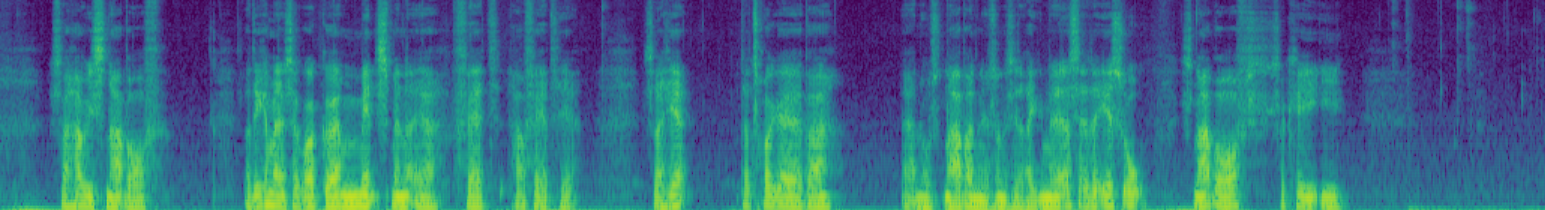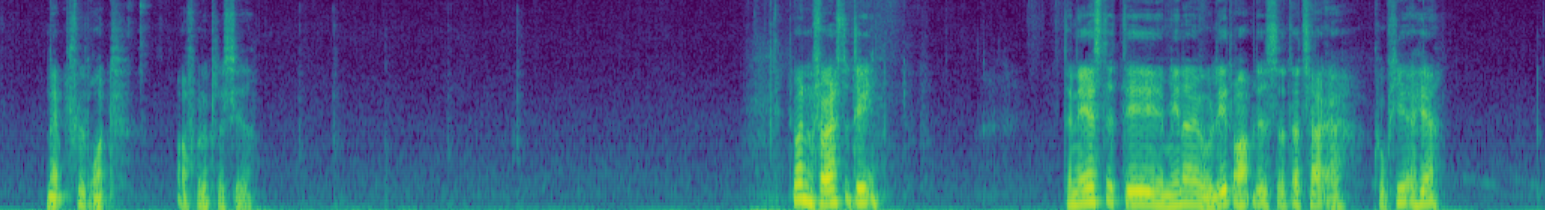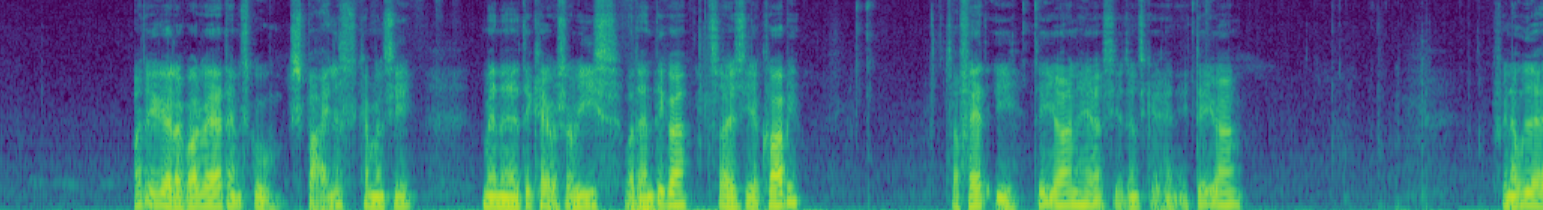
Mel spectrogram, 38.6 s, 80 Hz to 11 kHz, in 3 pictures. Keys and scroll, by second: 2.9 Escape.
